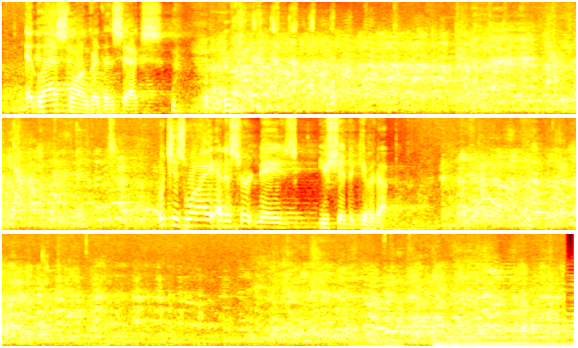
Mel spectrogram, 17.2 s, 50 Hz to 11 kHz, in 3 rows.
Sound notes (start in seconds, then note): 1.8 and audience continue to laugh; 10.1 audience laughs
